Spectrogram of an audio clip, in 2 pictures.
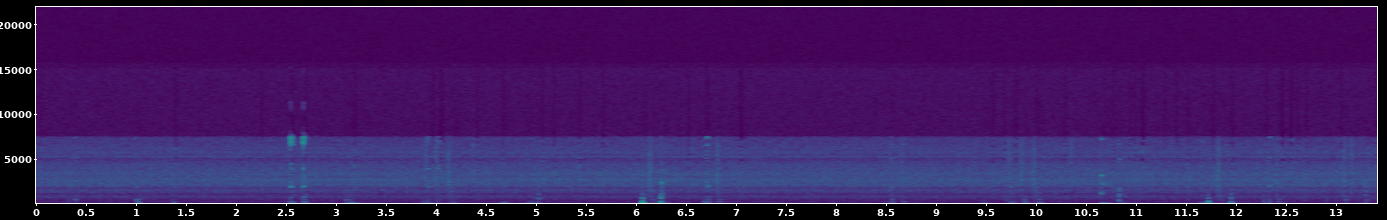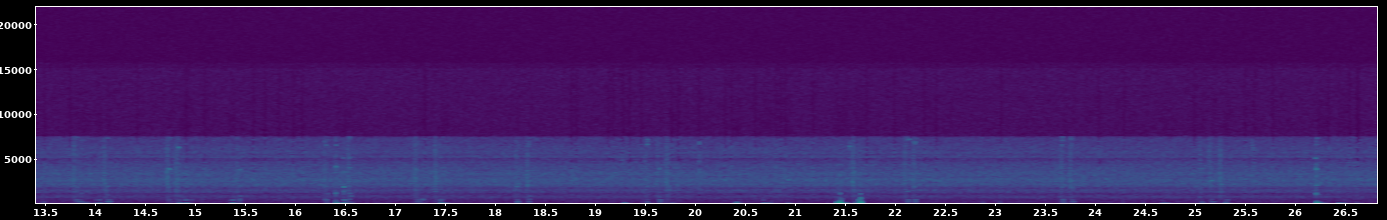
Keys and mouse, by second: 0.4 middle click, 2.5-3.1 drag, 3.8 shift+click, 5.9 ctrl+shift+c, 8.5 click, 9.8 shift+click, 11.6 ctrl+shift+c, 13.1-13.8 middle drag, 14.0-14.8 shift+middle drag, 15.4-16.2 middle drag, 16.5-17.1 shift+middle drag, 18.1-18.9 drag, 19.5 shift+click, 21.2 ctrl+shift+c, 23.5-24.2 drag, 25.0 shift+click.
